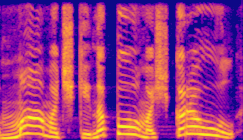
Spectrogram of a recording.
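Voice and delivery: loud, high shrieks for help; panicked cry. Acted. Snake shrieking for help at sight of the Gruffalo. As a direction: scream and run.

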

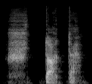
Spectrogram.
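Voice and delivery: breathless, whispered Что-то; hushed echo. Acted. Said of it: "повторил Малинс".

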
